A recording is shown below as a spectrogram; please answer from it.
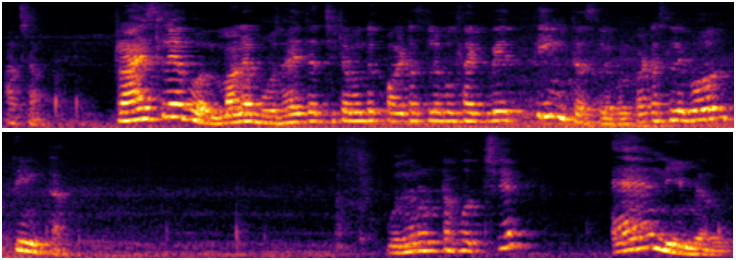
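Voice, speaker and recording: Pitched high and swinging widely, this man's slightly mellow voice moves a little fast with frequent pauses. As an English teacher in a classroom-style video lesson, he asks questions, answers them himself and repeats every key term, recorded in an echoey room with faint background noise.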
